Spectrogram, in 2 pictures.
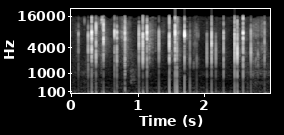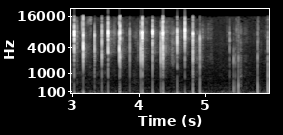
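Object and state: Plastic rhinestone organizer box.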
